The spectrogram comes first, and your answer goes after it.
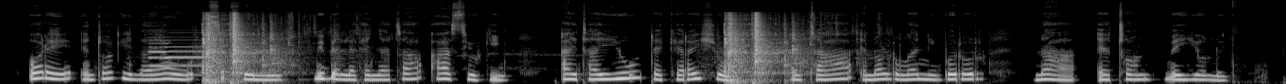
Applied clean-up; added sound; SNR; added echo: none; Crushing + Wind instrument, woodwind instrument; 6 dB; none.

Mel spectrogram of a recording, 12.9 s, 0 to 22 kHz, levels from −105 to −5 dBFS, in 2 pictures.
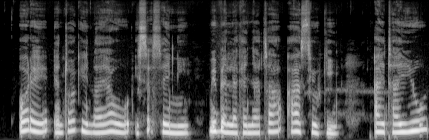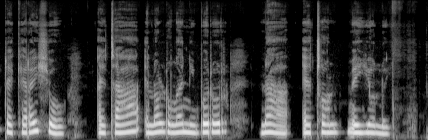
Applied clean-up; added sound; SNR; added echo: none; none; none; none.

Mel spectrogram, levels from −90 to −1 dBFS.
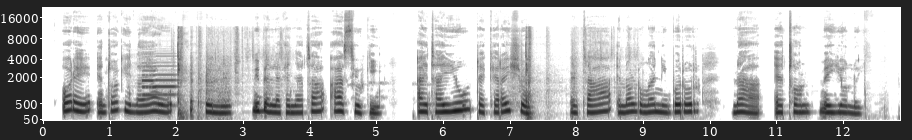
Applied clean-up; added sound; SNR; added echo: neural mask model RNNoise.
